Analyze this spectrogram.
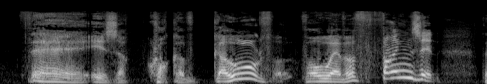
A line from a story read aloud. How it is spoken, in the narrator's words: they cried, so eager were they for the gold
